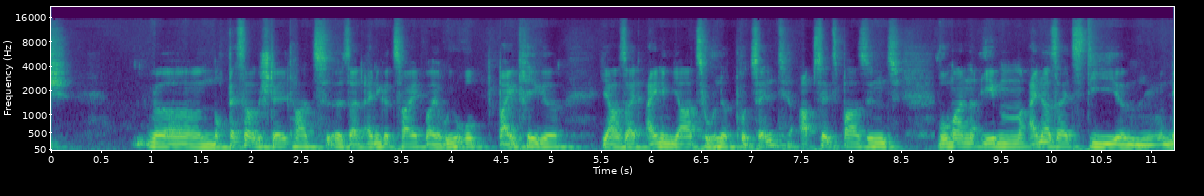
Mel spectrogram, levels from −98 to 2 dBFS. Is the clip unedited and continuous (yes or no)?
no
